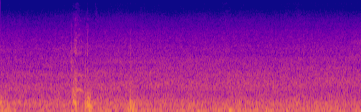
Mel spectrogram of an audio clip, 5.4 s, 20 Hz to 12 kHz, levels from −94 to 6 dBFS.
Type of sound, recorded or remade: recorded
